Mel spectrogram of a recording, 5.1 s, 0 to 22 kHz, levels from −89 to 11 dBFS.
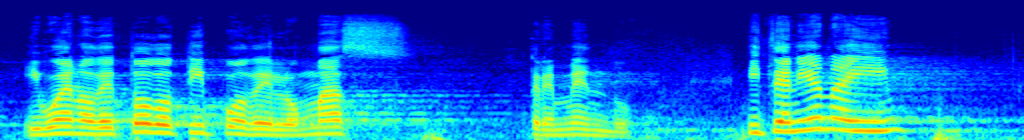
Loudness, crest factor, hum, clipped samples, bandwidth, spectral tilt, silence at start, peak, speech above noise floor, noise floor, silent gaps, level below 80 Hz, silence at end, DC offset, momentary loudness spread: -20 LUFS; 18 dB; none; under 0.1%; 14 kHz; -5.5 dB/octave; 0.1 s; -2 dBFS; 22 dB; -41 dBFS; none; -44 dBFS; 0.2 s; under 0.1%; 20 LU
